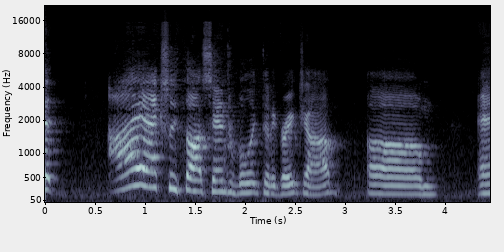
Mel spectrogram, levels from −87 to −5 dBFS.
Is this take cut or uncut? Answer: uncut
